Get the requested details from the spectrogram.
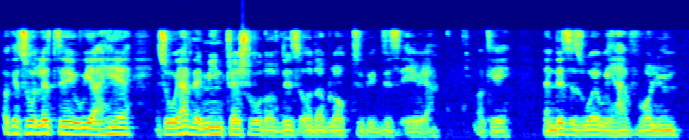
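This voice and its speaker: Husky hoarse man, halting chart talk. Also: low voice, steady tone, muffled recording. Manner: halting, restarts phrases often. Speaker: trading educator. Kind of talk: thinking-aloud chart walkthrough.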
